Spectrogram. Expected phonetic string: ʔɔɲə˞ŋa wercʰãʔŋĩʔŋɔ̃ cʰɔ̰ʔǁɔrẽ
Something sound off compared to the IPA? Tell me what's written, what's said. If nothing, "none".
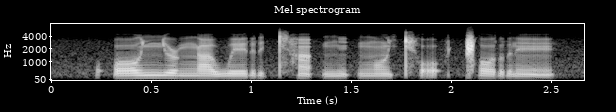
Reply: none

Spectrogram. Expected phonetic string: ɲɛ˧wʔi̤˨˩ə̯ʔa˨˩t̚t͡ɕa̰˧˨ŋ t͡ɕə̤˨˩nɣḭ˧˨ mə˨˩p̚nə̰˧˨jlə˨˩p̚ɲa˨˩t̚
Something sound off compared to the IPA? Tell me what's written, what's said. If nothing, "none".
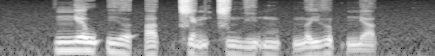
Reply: ə̰˧˨ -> ə˨˦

